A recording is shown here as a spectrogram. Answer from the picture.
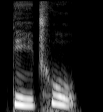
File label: "抵触", Chinese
